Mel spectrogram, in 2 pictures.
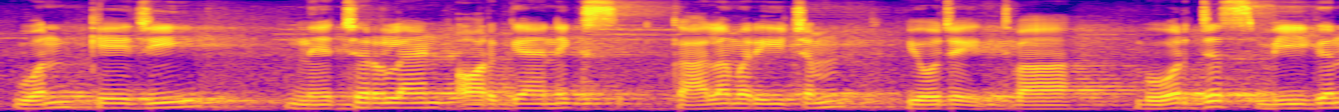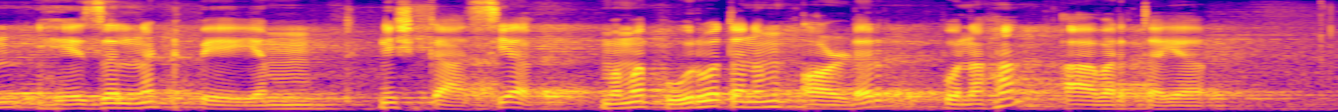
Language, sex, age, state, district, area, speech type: Sanskrit, male, 18-30, Karnataka, Udupi, rural, read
